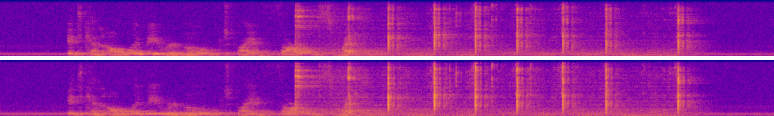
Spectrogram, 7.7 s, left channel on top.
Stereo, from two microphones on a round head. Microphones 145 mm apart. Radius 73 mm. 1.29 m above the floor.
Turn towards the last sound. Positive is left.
turn(degrees=-30)  # may be behind; listen again after turning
